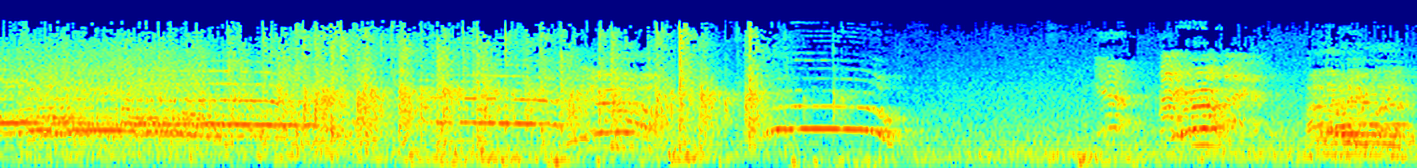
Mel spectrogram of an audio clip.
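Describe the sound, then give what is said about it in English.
Cheering, whoops and clapping from an audience at a poetry show greeting a poet, loud and continuous, with a brief dip partway through before the voices rise again. “Make some noise for Aya, ladies and gentlemen.”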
